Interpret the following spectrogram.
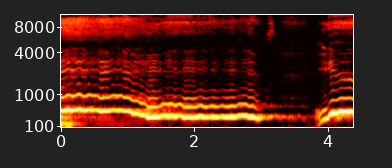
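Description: A solo female singing voice with vibrato from a Christmas pop song, with little accompaniment. It holds a long note, slides down to a lower held note about a second in, and fades out near three seconds. A new note swoops up just before the end.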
